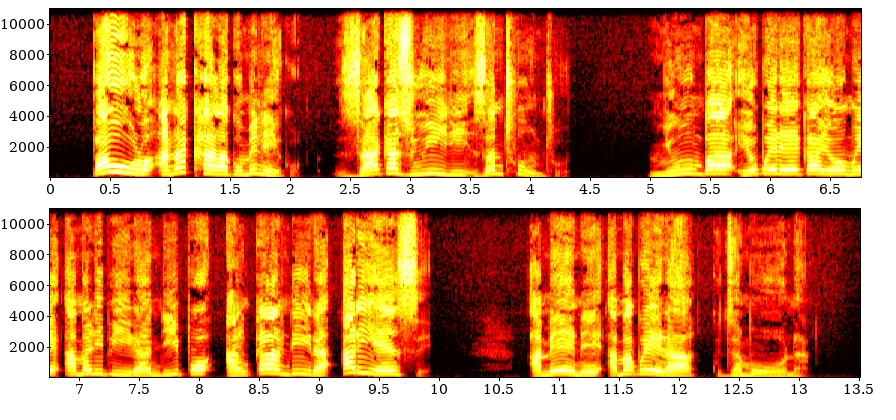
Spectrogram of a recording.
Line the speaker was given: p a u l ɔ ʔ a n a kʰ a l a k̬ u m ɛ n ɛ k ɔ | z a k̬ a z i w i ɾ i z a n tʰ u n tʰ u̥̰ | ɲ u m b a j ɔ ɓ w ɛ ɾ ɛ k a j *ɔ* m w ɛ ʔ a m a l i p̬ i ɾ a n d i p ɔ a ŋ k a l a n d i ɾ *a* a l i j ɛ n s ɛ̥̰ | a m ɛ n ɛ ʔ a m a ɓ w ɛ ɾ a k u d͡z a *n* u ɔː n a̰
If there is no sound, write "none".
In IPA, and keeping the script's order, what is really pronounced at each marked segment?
ɔ, a, m

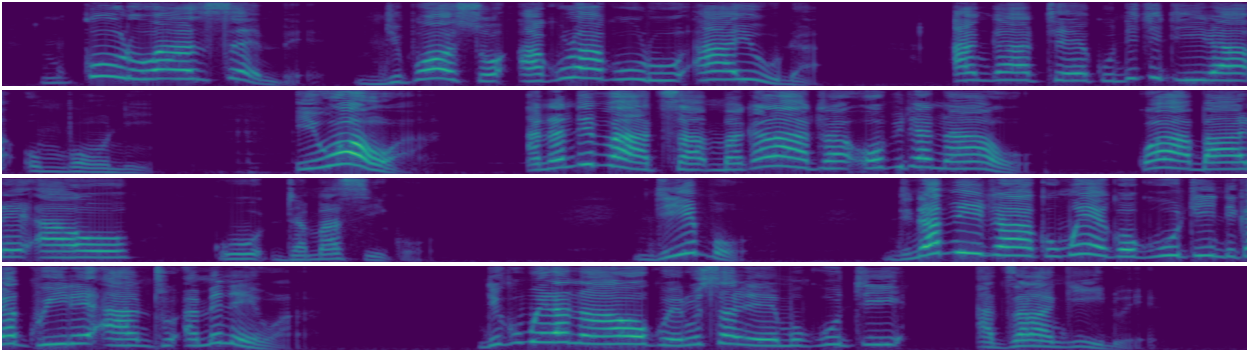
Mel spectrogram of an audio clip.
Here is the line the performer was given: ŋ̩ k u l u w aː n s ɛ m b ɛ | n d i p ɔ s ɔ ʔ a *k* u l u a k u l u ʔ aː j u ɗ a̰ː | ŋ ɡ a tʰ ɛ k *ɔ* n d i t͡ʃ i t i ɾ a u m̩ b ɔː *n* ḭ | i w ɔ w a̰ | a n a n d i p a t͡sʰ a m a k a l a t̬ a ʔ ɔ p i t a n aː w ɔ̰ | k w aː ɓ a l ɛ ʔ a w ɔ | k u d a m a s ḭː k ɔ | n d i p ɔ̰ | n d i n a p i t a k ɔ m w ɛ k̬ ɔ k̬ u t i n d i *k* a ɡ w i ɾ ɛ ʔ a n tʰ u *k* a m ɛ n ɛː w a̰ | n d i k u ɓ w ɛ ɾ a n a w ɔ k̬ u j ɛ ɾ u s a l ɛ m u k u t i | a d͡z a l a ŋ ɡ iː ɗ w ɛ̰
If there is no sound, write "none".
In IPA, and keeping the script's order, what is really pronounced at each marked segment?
k, u, n, k, ʔ

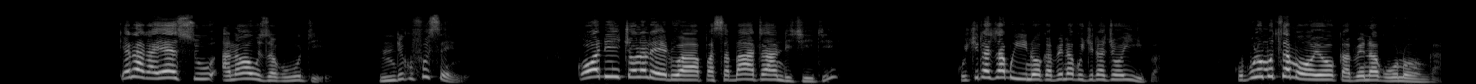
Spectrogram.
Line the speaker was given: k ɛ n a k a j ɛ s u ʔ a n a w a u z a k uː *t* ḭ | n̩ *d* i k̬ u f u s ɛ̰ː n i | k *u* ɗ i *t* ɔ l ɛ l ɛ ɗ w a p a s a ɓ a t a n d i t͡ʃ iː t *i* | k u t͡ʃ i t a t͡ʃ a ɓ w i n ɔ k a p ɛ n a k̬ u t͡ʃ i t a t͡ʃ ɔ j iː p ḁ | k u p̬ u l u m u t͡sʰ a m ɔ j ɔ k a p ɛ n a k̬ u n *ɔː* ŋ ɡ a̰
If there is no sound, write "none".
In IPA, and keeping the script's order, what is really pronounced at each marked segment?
t, d, ɔ, t͡ʃ, i, ɔː

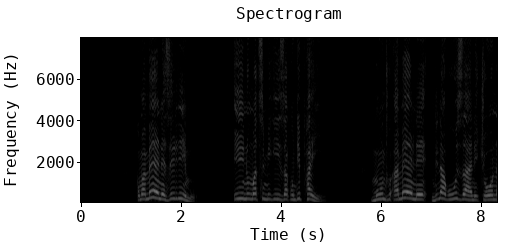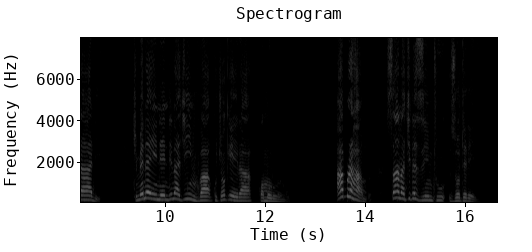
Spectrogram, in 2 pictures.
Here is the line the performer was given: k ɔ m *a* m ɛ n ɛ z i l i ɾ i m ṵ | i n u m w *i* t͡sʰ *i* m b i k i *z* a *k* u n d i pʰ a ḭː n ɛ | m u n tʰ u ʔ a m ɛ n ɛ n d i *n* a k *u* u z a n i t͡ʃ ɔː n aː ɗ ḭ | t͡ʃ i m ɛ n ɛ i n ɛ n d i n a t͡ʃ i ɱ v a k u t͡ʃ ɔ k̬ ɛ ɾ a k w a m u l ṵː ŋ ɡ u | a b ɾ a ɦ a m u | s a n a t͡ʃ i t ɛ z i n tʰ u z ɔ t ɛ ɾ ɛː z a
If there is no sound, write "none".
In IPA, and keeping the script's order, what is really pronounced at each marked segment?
a, a, i, z, k, n, u

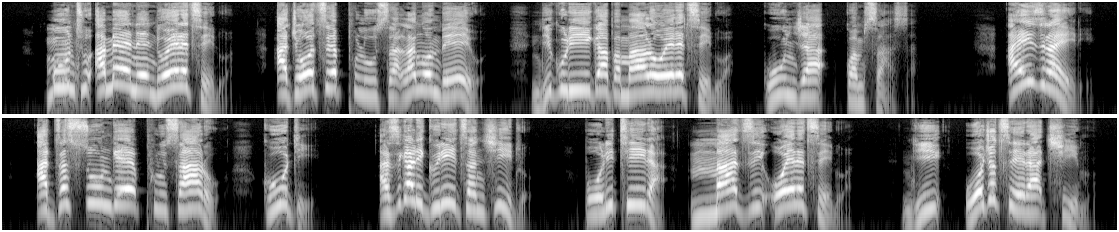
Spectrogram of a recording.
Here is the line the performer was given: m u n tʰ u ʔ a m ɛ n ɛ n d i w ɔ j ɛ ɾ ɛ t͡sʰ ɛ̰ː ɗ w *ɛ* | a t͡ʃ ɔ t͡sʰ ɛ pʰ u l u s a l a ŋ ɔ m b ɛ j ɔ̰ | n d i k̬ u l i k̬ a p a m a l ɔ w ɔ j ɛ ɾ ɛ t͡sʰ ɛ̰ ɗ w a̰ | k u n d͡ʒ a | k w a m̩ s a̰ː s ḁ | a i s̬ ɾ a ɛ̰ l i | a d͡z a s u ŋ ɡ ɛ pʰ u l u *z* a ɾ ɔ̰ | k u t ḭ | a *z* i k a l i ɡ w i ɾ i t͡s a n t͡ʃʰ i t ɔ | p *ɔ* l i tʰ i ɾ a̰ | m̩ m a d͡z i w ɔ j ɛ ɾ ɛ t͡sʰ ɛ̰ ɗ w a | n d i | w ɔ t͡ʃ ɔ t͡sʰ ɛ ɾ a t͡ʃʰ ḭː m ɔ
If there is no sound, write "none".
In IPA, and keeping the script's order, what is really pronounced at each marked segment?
a, s, z, ɔ

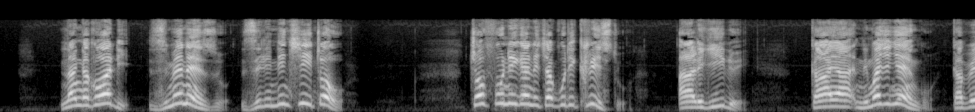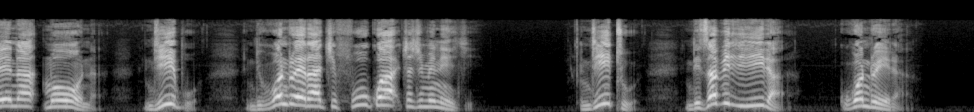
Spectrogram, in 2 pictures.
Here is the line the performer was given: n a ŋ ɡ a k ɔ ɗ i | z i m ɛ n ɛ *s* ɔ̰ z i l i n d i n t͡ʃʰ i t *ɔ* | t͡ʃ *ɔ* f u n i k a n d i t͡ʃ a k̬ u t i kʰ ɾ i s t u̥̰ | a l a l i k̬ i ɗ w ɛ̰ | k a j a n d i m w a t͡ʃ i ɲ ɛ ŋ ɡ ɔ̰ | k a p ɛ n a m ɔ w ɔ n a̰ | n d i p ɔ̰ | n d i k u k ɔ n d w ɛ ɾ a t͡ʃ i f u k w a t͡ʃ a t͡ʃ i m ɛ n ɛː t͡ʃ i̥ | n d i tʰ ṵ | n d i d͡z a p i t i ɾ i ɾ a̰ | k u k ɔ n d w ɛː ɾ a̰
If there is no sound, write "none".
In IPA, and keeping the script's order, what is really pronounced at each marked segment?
z, ɔ, ɔ

